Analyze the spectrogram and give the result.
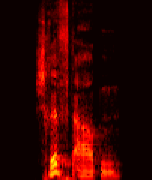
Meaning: plural of Schriftart
- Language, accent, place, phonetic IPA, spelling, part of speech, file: German, Germany, Berlin, [ˈʃʁɪftˌʔaːɐ̯tn̩], Schriftarten, noun, De-Schriftarten.ogg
